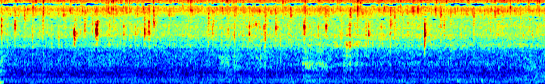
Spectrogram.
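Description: Cornmeal-battered okra frying in hot oil in a skillet: a steady sizzle with scattered sharp crackles and pops, one louder pop a little past four seconds in, as more pieces are dropped into the oil a few at a time.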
